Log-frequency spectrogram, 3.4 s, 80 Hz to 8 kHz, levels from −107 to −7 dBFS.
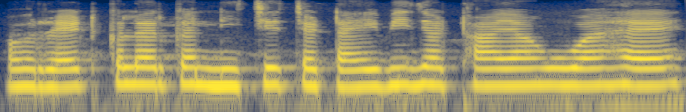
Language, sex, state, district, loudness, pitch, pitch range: Hindi, female, Chhattisgarh, Raipur, -13 LUFS, 240 Hz, 235-250 Hz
